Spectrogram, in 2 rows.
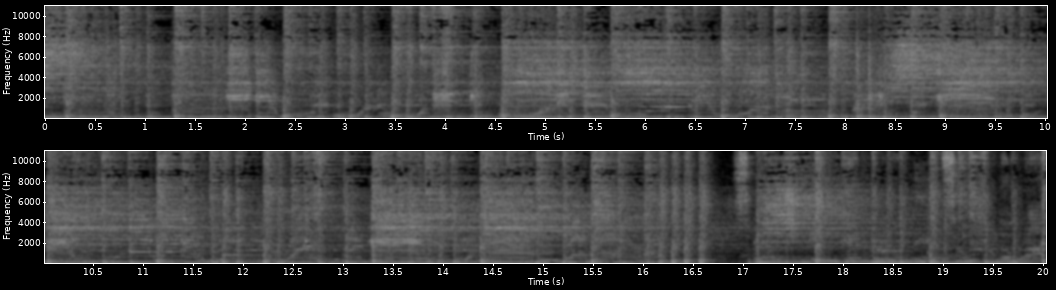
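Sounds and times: live band playing: 0.0 - 20.0.

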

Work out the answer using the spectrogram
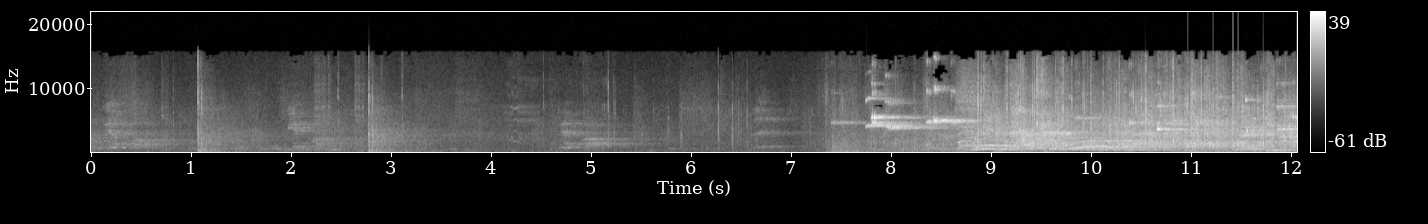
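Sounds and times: basketball bouncing on gym floor: 1.0 - 1.5, 2.8 - 3.2, 10.8 - 12.0.

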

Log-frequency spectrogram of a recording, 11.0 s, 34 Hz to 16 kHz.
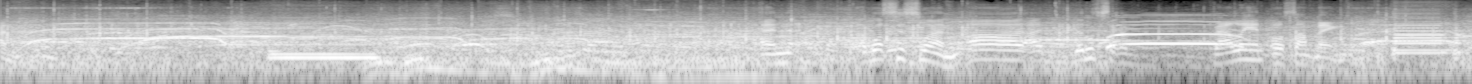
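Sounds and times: parade crowd: 0.0 - 11.0
low two-note horn tone: 2.0 - 2.9.

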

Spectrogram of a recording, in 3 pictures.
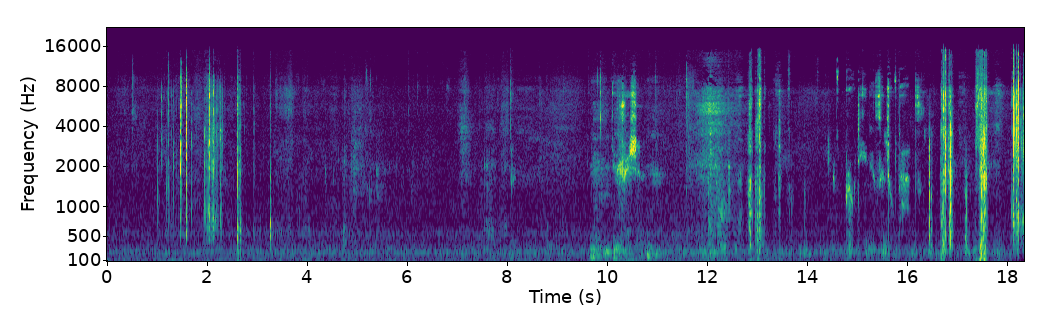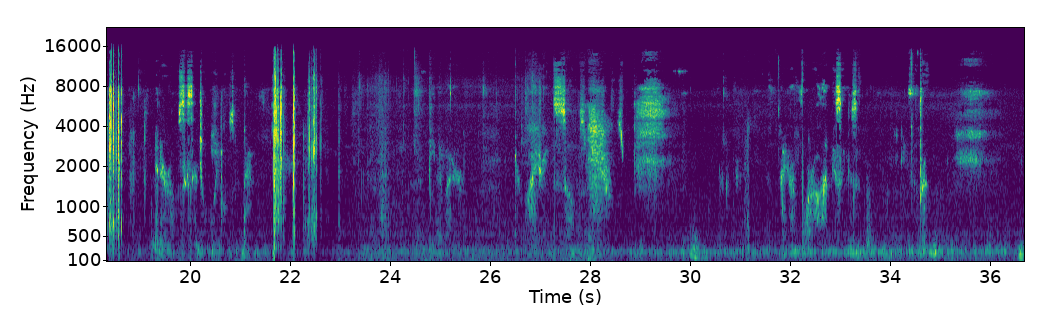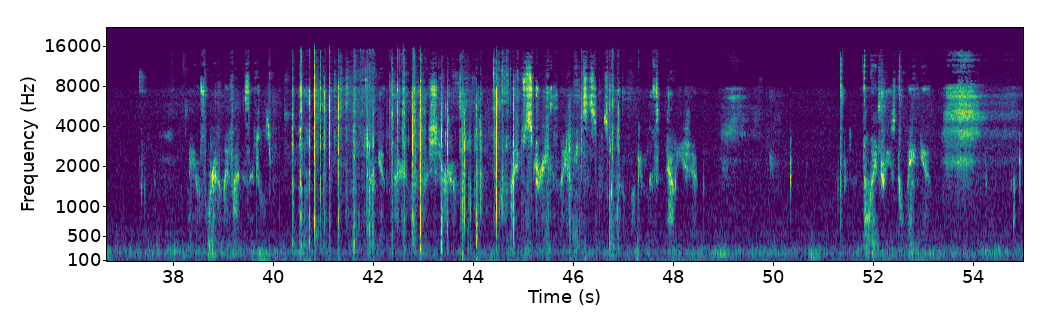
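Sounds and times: steady low hum: 0.0 - 55.0
man whispering: 9.7 - 11.1, 14.5 - 16.3, 19.2 - 21.3, 24.5 - 25.5, 26.5 - 28.8, 31.8 - 33.7, 34.4 - 35.0, 38.3 - 40.1, 41.9 - 48.6, 51.8 - 53.2.

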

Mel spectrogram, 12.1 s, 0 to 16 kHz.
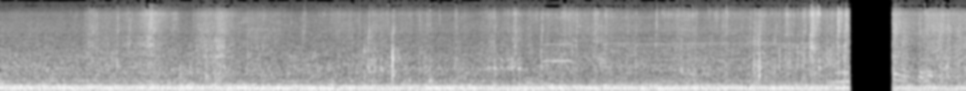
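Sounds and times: steady low rumble: 0.0 - 10.6.

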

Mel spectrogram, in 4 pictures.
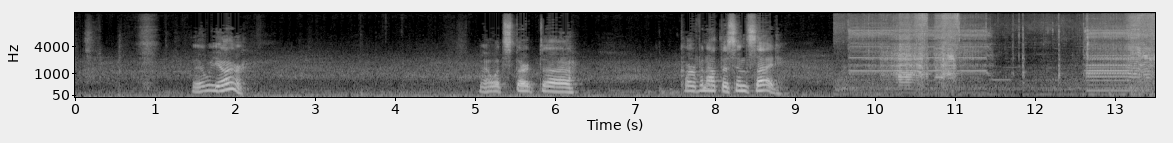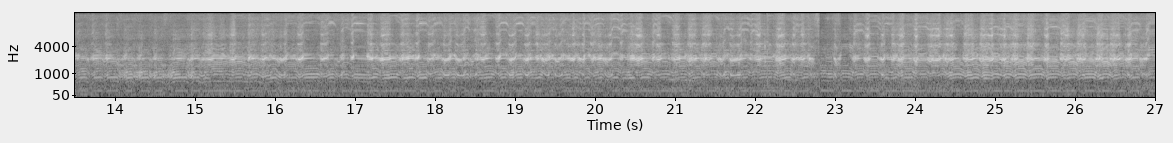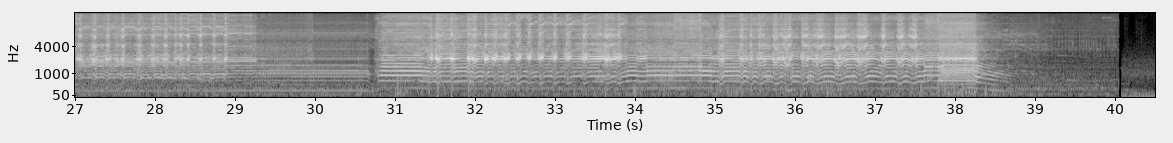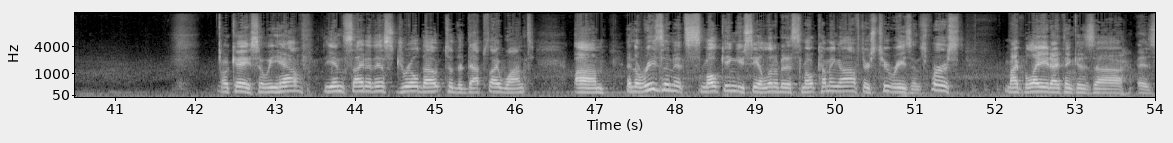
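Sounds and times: wood lathe running: 9.5 - 11.5, 12.6 - 40.1
drill bit screeching in wood: 9.6 - 11.5, 12.6 - 40.0.

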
